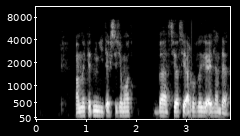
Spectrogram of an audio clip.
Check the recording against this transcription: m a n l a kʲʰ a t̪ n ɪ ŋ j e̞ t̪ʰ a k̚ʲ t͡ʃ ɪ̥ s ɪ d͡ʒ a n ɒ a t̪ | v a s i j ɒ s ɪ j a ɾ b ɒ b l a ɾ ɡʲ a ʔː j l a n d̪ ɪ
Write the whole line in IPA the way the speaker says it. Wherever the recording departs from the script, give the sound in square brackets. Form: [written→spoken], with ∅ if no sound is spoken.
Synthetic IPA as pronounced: m a [n→m] l a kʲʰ a t̪ n ɪ ŋ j e̞ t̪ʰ a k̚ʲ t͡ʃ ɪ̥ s ɪ d͡ʒ a [n→m] ɒ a t̪ | v a s i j ɒ s [ɪ→i] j a ɾ b ɒ b l a ɾ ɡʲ a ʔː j l a n d̪ ɪ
